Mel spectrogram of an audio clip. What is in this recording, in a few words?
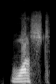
"wast", American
